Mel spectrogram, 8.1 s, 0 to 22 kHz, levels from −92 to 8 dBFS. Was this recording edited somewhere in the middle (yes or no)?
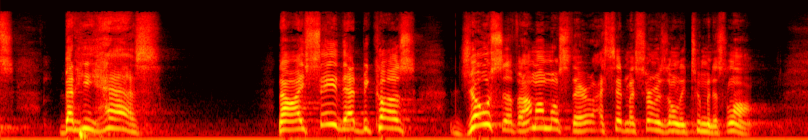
no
